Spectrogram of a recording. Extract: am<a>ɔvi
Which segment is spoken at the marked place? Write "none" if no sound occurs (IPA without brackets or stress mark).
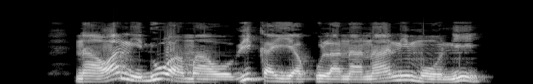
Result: a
